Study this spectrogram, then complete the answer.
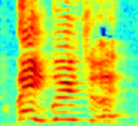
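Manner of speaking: high, sharp mock demand; parent calling after. Parent questioning fleeing child, high-pitched mock demand. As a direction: call out an urgent imitated challenge.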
